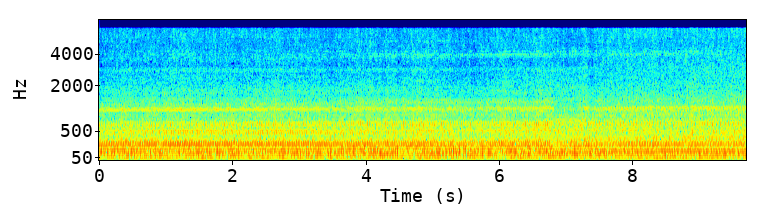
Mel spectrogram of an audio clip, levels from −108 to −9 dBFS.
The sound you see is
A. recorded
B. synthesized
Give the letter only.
A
